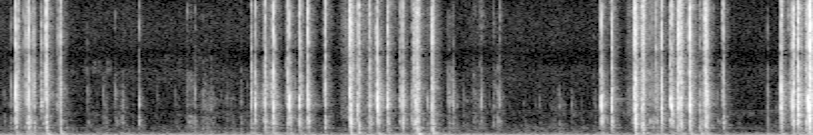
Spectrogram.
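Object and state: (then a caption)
Mechanical keyboard being typed on. Fingertips type on a backlit mechanical keyboard with white plastic keycaps on an aluminium frame. Quick bursts of bright, sharp clicks come in three clusters separated by quieter stretches, over a steady low hum. Each keystroke is short and dies away almost instantly.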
